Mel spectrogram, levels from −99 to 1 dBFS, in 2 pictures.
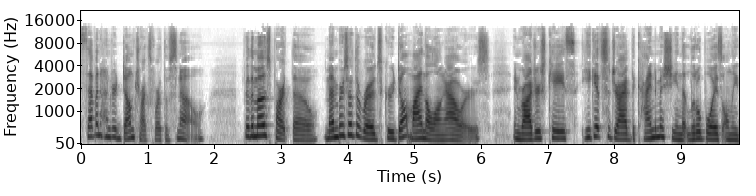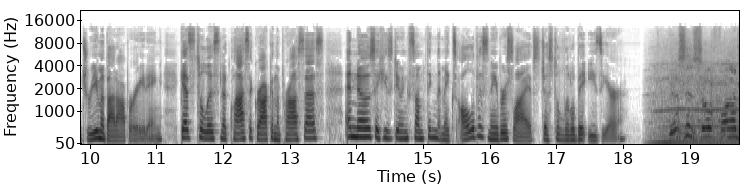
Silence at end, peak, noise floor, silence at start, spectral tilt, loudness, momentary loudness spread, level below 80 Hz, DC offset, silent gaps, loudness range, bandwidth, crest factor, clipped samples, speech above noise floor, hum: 0 s; -2 dBFS; -58 dBFS; 0 s; -5 dB/octave; -21 LUFS; 12 LU; -54 dBFS; under 0.1%; none; 6 LU; 13.5 kHz; 20 dB; under 0.1%; 37 dB; none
